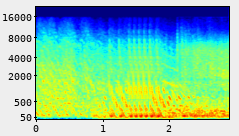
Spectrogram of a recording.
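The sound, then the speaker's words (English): A dense barrage of sci-fi pistol blasts, loud, with rapid overlapping shots merging into a continuous volley that intensifies partway through, as Klingons fire their pistols at a changeling. No one speaks. “Martok tries to tentacle Odo to death, but the Klingons all turn around and whip out their pistols and unload, like, a predator amount of gunfire at the changeling.”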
